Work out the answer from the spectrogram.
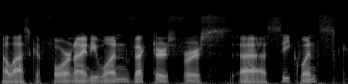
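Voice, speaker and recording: A man's voice: sits low, normal speed, pushed and bright, smooth, dry recording, clean studio sound. A man working as an online air traffic controller, giving clipped radio calls with weary casual asides while his voice is giving out. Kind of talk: ATC phraseology with casual asides.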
